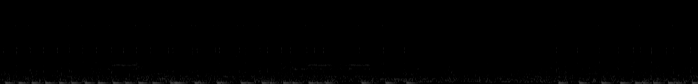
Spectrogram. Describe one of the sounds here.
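Soft menu clicks tick rapidly, one after another.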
